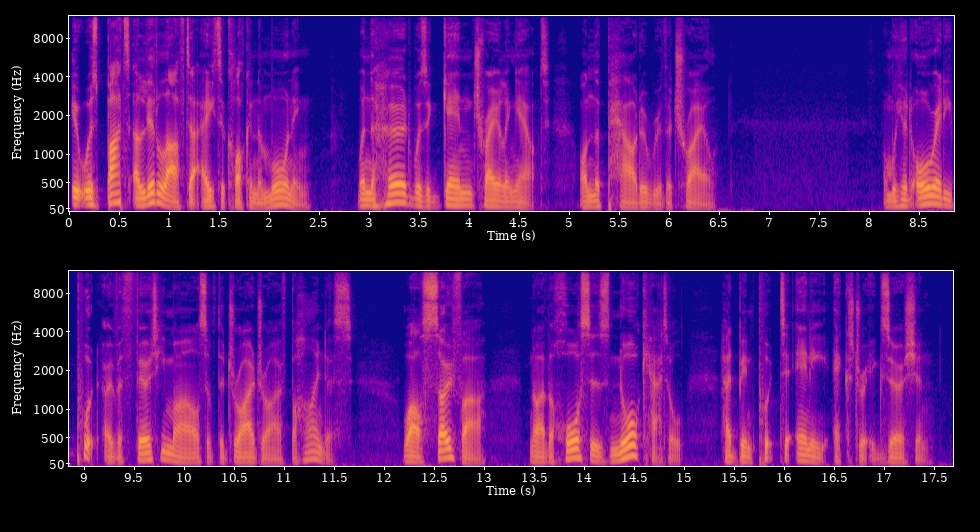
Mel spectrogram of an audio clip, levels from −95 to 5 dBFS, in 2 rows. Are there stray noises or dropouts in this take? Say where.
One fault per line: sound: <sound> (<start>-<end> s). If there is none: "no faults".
no faults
